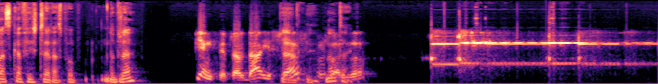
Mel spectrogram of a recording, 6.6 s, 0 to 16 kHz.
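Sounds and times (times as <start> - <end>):
speech: 0.0 - 3.8
non-electric bicycle bell ringing with a two-tone chime: 4.3 - 6.5.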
